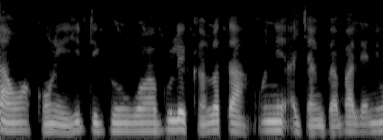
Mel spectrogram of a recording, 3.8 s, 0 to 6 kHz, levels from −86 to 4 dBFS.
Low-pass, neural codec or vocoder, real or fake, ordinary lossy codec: 5.4 kHz; none; real; none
